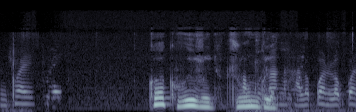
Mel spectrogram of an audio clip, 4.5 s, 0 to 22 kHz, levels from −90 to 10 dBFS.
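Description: From 0.57 to 0.78 s and again from 3.61 to 3.81 s, a faint delayed copy of the speech trails it by 355 ms, roughly 15 dB down and then about 25 dB down. This is likely an echo leak through a far-end loudspeaker. Unlike room reverberation, it is a distinct repeat rather than a smeared tail. From 3.87 to 3.98 s, the background is gated by the echo canceller: the room sound dips by about 9 dB for roughly a tenth of a second, then recovers.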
